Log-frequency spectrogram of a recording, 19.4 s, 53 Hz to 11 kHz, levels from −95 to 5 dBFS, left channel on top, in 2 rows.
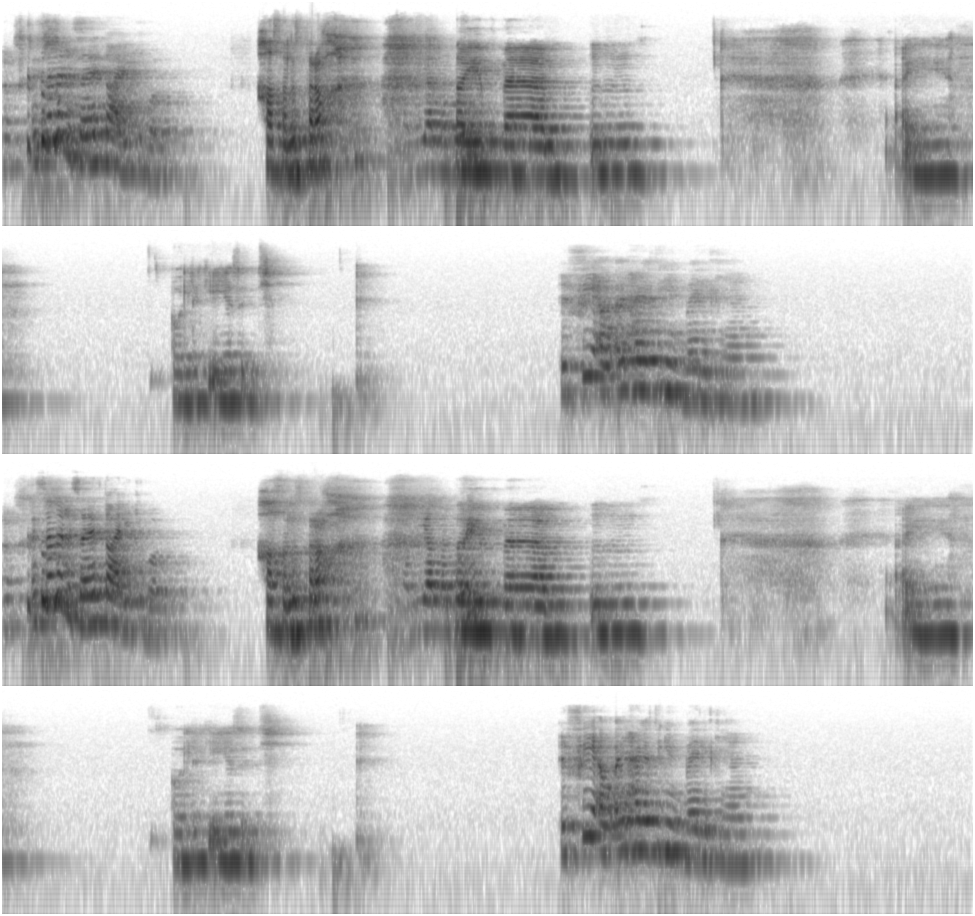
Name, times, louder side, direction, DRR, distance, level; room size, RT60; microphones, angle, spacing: voice 1, 0.3-1.8 4.0-4.8 15.3-17.2, right 2 dB, 50° right, 4 dB, 2.2 m, -23 dB
voice 2, 2.6-4.2 4.5-5.6 5.9-6.4 7.3-8.2 9.0-9.5 11.4-12.4, left 1 dB, 80° left, 4 dB, 2.3 m, -22 dB
12.5 x 8.8 x 7.0 m, 0.96 s
head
